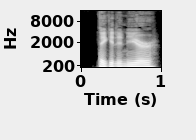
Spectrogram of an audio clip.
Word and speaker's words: Nir: Thank you to Near. His name is spelled N I and his site is near and far with near being spelled like his name.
